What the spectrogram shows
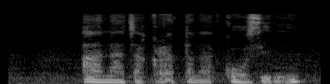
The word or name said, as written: Anachak Rattanakosin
